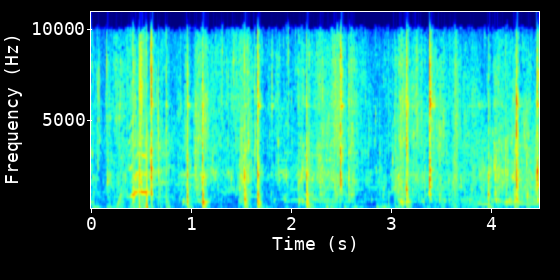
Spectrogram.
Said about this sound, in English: And we're going to make a sound of water.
